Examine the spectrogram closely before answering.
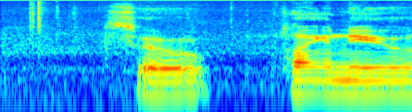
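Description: A small plug clicks into a phone.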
